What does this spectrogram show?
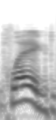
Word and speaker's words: plague: When it comes to pronunciation, the spelling and pronunciation don't really look like they match, but that final G-U-E, it's going to be pronounced with an aspirated G sound, plague.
